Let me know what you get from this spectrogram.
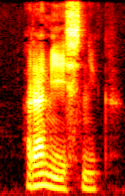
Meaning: artisan
- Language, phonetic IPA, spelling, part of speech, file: Belarusian, [raˈmʲesʲnʲik], рамеснік, noun, Be-рамеснік.ogg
